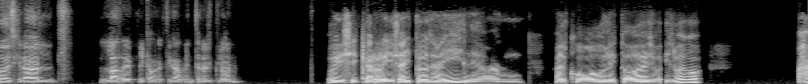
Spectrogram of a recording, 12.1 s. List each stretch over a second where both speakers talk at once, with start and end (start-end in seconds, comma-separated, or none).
none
